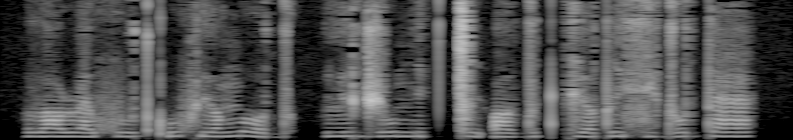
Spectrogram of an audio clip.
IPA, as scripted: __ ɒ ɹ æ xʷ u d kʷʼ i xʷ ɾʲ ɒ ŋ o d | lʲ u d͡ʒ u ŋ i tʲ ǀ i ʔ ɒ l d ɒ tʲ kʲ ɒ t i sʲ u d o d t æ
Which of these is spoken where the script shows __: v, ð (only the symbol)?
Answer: ð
